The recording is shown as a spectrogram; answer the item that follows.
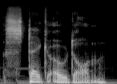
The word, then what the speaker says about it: Stegodon: Stegodon, pronounced Stegodon, an elephant relative with tusks set so close together that the trunk probably had to lie across one side.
